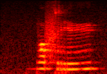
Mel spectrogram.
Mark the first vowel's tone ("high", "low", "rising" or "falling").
high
